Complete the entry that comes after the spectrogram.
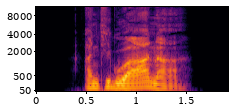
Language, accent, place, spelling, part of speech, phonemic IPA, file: German, Germany, Berlin, Antiguaner, noun, /antiˈɡu̯aːnɐ/, De-Antiguaner.ogg
- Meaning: Antiguan ([male or female] man from Antigua)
